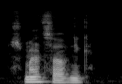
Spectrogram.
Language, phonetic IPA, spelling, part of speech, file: Polish, [ʃmalˈt͡sɔvʲɲik], szmalcownik, noun, LL-Q809 (pol)-szmalcownik.wav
